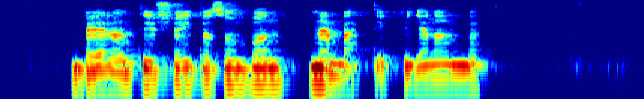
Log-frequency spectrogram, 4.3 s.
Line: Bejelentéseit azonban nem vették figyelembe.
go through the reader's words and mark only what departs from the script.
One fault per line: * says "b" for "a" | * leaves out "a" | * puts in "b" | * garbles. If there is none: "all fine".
all fine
